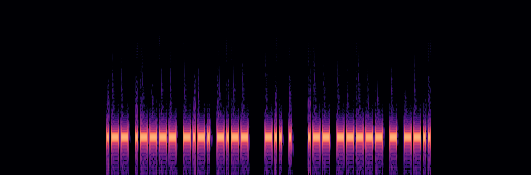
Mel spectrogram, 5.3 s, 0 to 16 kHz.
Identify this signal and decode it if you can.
Morse code, heard as a keyed tone, about 48 wpm, 700 Hz. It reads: W1CY DE W0TZ
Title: USA Callsign DE Callsign - 4 Characters - 50wpm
